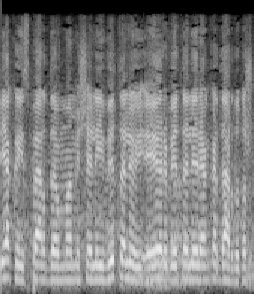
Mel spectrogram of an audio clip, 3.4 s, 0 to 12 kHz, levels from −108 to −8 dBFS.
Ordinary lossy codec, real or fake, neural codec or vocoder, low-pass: AAC, 32 kbps; real; none; 9.9 kHz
